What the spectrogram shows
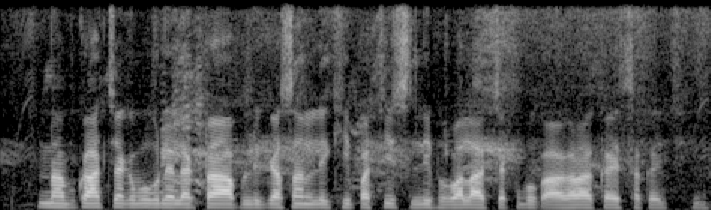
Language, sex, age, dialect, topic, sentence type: Maithili, male, 25-30, Bajjika, banking, statement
